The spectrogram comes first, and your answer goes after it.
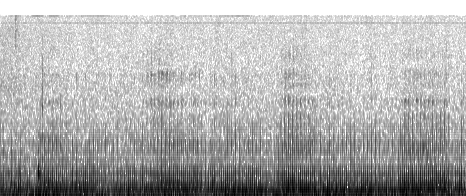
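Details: Female blue and cream tortoiseshell cat leGrey enjoying being stroked, purring loudly in appreciation; a deep vibrating purr that swells and eases in breath cycles about every second and a half.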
